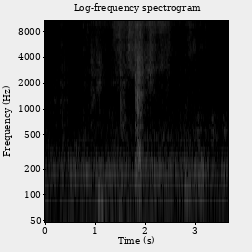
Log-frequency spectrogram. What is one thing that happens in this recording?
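Thin fabric rustles softly as hands handle it.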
